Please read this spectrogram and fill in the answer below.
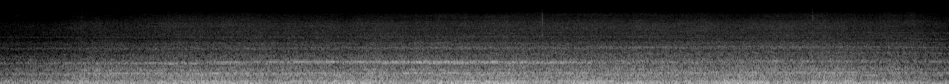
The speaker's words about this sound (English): Wait for this train to pass, please.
